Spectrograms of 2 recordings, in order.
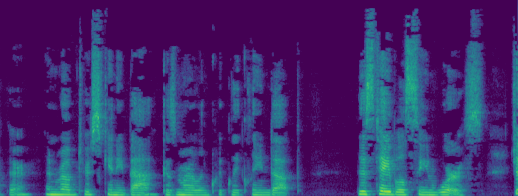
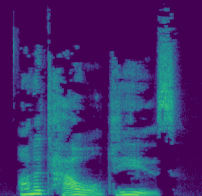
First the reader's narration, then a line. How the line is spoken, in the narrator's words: grumbled Merlin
